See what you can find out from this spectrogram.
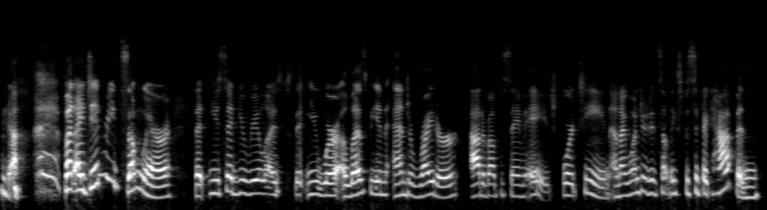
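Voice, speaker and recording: A woman's voice: medium pitch, moderate pace. A woman moderating a book event, asking questions in a conversational interview style.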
